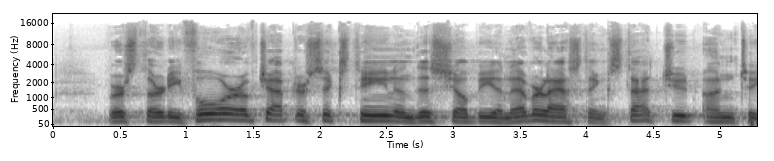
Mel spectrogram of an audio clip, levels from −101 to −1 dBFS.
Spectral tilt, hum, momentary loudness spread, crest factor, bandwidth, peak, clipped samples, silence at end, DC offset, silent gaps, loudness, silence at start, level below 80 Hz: -4.5 dB/octave; none; 7 LU; 16 dB; 17 kHz; -10 dBFS; under 0.1%; 0 s; under 0.1%; none; -27 LUFS; 0.4 s; -72 dBFS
